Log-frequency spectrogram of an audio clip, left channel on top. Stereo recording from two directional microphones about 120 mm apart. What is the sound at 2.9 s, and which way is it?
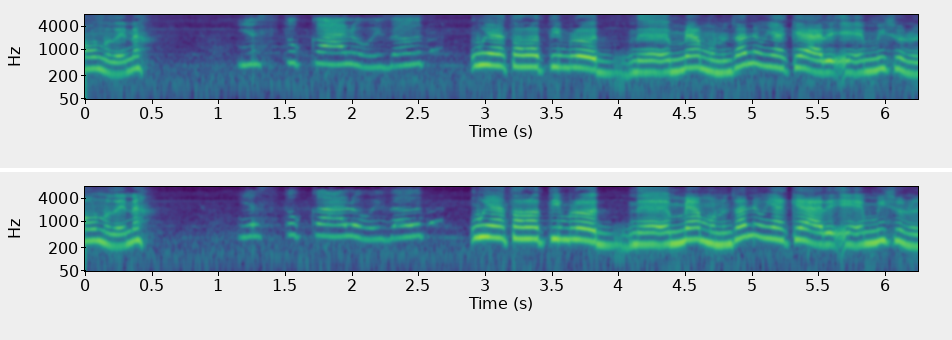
A woman's voice, 55° right (ahead or behind).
